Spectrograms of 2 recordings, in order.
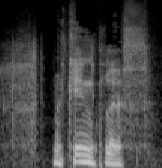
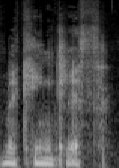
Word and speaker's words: Machynlleth: Now you have to pronounce, if I'm not pronouncing these very well, I do apologise, but I'm sure it's called Mckincliff. Two L's is a spitting sound or something similar.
